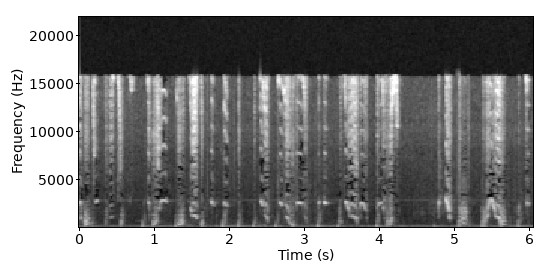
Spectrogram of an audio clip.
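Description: A marker squeaking against the writing board in a quick run of short, high squeaks as words are written out.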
